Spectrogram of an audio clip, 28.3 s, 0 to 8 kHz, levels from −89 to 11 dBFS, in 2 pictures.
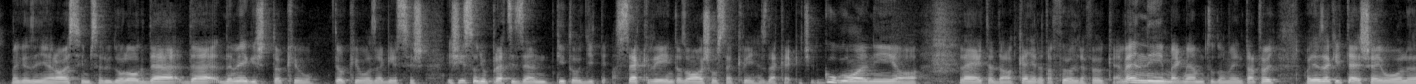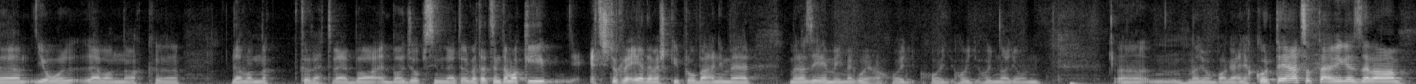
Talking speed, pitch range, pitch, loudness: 185 wpm, 120-140 Hz, 125 Hz, -21 LUFS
